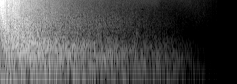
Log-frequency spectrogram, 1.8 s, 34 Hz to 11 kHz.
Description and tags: Heavy weapon 001 - Single shot
Some sort of heavy gun firing. Created with audacity from scratch.
fire, firing, gun, shoot, warfare, weapon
